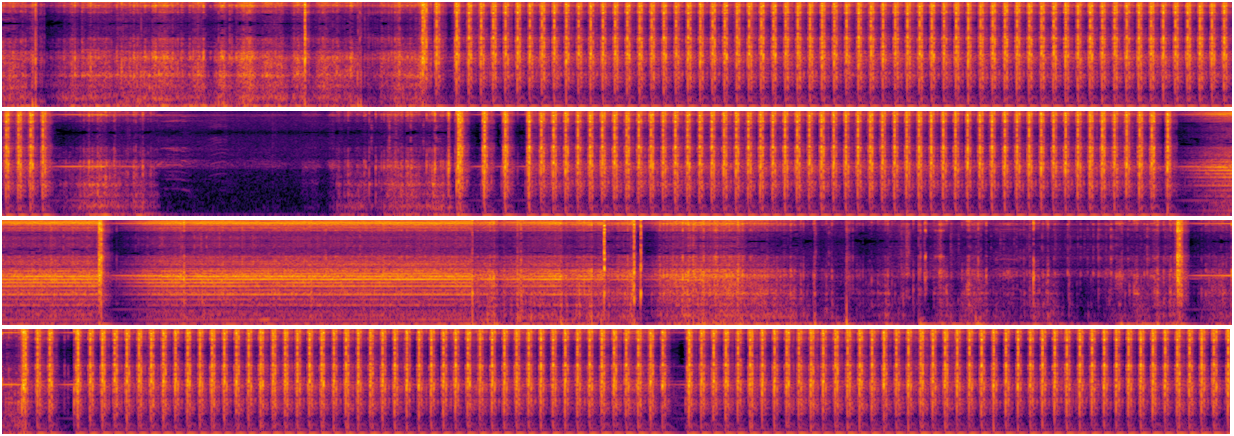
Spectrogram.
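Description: Paintball markers firing in fast, continuous strings of shots, with a short lull about nine seconds in before the firing picks up again.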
